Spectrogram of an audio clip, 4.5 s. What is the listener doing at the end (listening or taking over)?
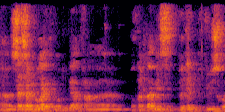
listening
